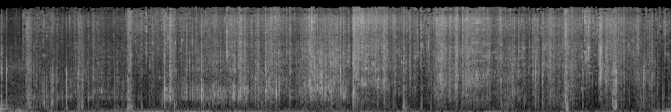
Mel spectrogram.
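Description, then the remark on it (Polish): Continuous brittle cracking and crunching of ice being broken and shattering, with sharp clinks and splintering bursts over about eight seconds, steady in loudness, no voices; recorded outdoors on a country plot in Podlasie, Poland, during a harsh winter. “i żeśmy sobie zrobili spacer i pewnego dnia jakoś tak, nie, nie pamiętam już kto z nas stwierdził, że można by nagrać w sumie taki efekt i ten lód się rozbija.”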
